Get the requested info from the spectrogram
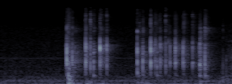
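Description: Typing on a computer keyboard: a quick run of about ten keystrokes that starts just over half a second in.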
